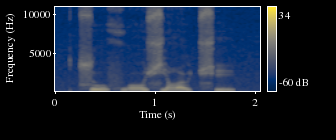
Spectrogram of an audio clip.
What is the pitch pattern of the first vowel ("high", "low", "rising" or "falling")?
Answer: falling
